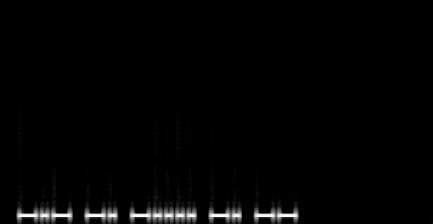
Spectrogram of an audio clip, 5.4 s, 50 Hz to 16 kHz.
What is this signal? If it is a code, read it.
Morse code, heard as a keyed tone, about 20 wpm, 700 Hz. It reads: KN6NM
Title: Speed Racing - USA 2x2 Call Signs 17wpm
